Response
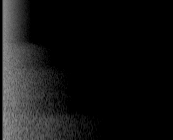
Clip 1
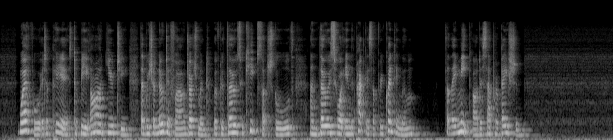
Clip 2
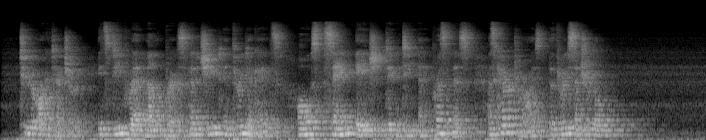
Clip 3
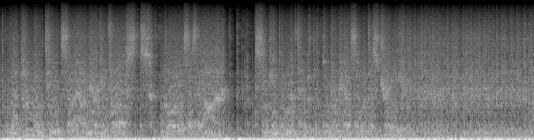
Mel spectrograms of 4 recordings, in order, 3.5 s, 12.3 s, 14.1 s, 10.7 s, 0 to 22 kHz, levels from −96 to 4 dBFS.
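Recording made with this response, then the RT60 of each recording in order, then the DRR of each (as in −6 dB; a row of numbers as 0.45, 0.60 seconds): 2; 0.45, 1.8, 0.65 seconds; 5.5, −16.0, −1.5 decibels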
